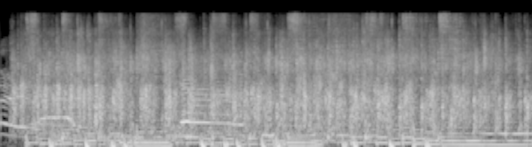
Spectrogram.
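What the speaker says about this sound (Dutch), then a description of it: "Dus geef hem alsjeblieft een hard applaus" Loud, dense audience applause welcoming a Dutch comedian onto a stage, continuous clapping mixed with music or other sound throughout, without a break.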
